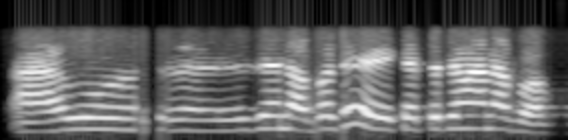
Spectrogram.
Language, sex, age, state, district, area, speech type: Odia, female, 45-60, Odisha, Angul, rural, conversation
